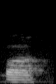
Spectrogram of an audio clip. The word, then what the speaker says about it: pho: Best bowl of pho I ever had was in the Bronx in New York, 5-6 years ago.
